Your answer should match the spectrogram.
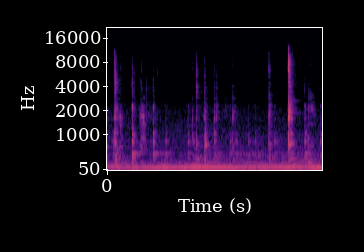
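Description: Irregular clicks and taps of a hand tool working on the steel fender bracket of an old boat trailer, several a second, with one sharper click near the end, over a steady low hum.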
